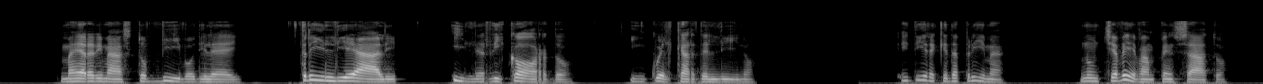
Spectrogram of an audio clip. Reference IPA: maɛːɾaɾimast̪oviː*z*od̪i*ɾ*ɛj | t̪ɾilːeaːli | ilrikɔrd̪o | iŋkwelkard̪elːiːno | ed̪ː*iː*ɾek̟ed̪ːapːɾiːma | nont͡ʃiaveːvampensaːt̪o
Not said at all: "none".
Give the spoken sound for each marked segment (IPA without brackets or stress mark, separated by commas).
v, l, iː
